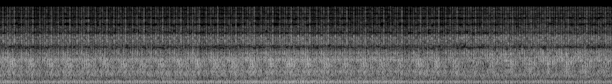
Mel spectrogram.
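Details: 1995 Ford F350 7.3 Powerstroke diesel idling after DIY power steering pump replacement: steady, even clatter with a faint whine on top, pump quiet, runs smooth; normal diesel idle.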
